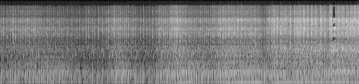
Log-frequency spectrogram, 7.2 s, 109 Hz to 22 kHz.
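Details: Model A with a 350 small-block Chevy (hydraulic roller cam, 9:1), tunnel ram with two Edelbrock 600 cfm carbs jetted lean, in a driveway test: lumpy idle, then revs climb sluggishly and flatten at wide-open throttle; owner unsure if rich or lean.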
